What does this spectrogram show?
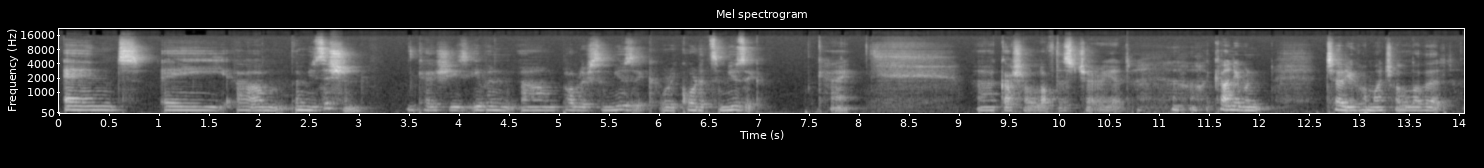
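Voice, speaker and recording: A woman's voice: sits low, roomy sound. A woman whose first language is Romanian, talking casually through a tarot deck review with many fillers and self-corrections. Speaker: tarot reader. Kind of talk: casual deck review while showing cards.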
